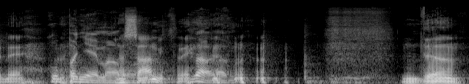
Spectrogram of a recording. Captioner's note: laughter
